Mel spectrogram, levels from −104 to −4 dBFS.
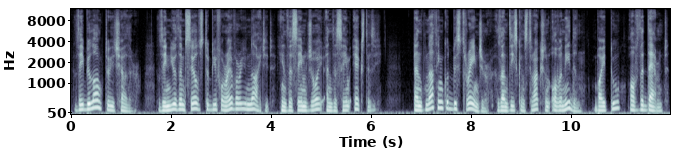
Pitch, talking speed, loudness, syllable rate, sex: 145 Hz, 185 wpm, -19 LUFS, 5.2 syllables/s, male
